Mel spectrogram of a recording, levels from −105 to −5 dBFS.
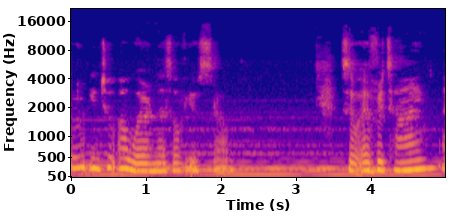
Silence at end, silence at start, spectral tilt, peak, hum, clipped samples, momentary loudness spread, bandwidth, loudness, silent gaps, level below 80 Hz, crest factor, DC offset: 0 s; 0 s; -7 dB/octave; -14 dBFS; none; under 0.1%; 15 LU; 11 kHz; -29 LUFS; none; -64 dBFS; 14 dB; under 0.1%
